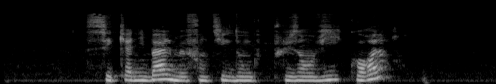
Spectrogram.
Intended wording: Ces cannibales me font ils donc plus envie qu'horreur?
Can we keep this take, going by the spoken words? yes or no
yes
